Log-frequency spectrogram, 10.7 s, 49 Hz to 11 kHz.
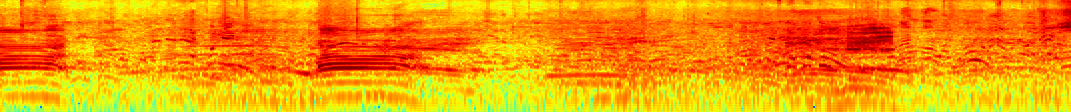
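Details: Sahiwal bull calves at a Rangpur purchase on 5 December: two short, rich moos, at the start and around three seconds, then fainter lowing under steady chatter and crowd noise.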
